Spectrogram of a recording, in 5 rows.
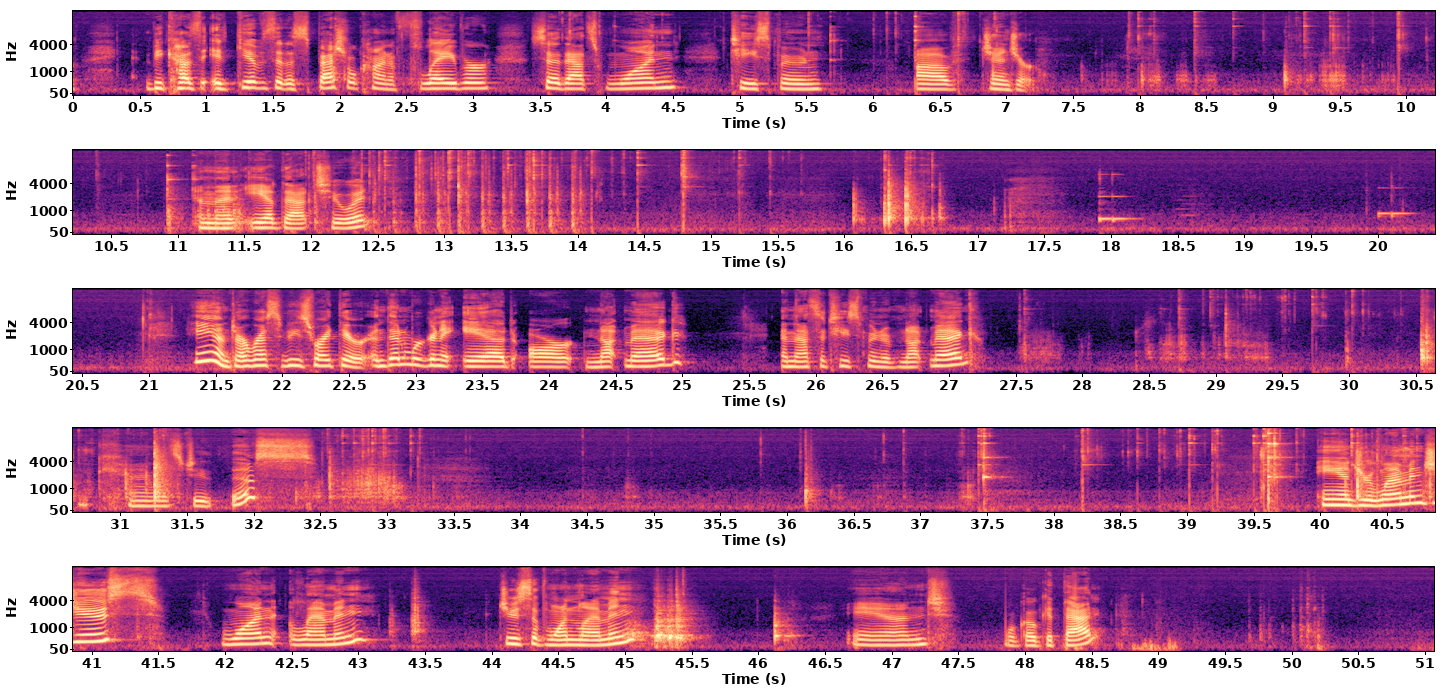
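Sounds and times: metal spoons clinking: 7.9s - 10.1s, 12.0s - 15.4s, 28.7s - 30.2s, 37.3s - 40.7s
short beep: 17.9s - 18.3s, 20.0s - 20.4s
spoon clinking against spice jar: 37.4s - 40.4s.

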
